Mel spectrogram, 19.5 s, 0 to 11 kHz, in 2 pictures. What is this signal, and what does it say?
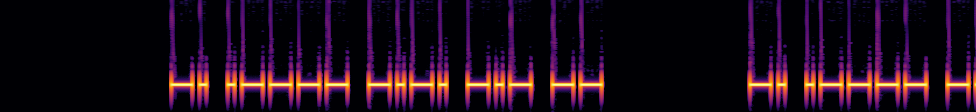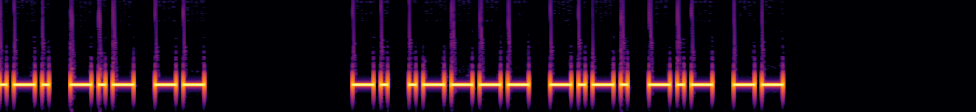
Morse code, heard as a keyed tone, about 17 wpm, 700 Hz. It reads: N1CKM N1CKM N1CKM
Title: USA Call Signs - 5 Characters - Repeated 3x - 17wpm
